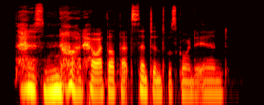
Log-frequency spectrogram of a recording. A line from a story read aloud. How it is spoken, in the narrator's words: Dean says breathlessly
